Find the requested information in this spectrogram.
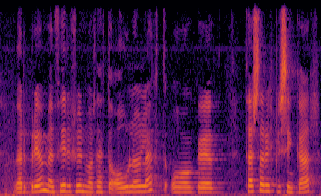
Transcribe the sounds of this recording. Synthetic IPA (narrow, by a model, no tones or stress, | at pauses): vɛɾpɾjœmɛnfɪɾɪɾ̥hʏnːvaɾ̥θɛht̪aʔoːwlœɣlɛxt̪ɔɣ | θɛsːaɾʏhplisiŋkaɾ̥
